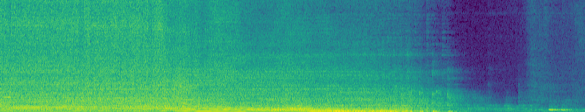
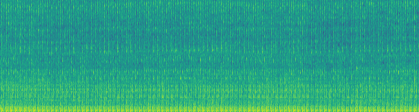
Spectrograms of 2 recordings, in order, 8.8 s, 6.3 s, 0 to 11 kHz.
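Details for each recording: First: 1965 Tatran 125cc two-stroke scooter, 20 original miles, first start after sitting 40+ years: buzzy engine catches, revs up and down with rapid even beat, then stops. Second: 1965 Tatran 125cc scooter after 40 years in a barn: steady cranking with no firing; spark intermittent despite cleaned points and new plug, owner blames the coil, also suspects low compression after a carb backfire.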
